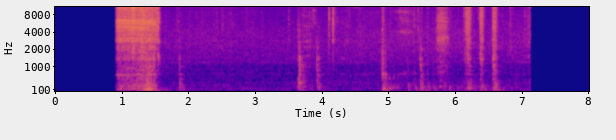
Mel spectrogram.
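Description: A cordless drill runs briefly, about a second in, drilling into a wooden box lid, followed by a string of light clicks and knocks as tools are handled and set down on the bench.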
